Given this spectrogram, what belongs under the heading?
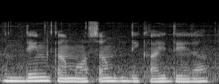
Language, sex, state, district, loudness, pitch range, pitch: Hindi, male, Arunachal Pradesh, Lower Dibang Valley, -13 LUFS, 135-155 Hz, 140 Hz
